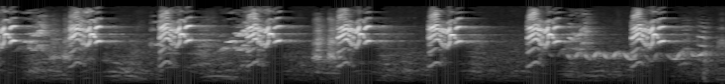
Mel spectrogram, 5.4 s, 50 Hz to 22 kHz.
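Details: A zoo-kept red lory in Belgrade, Serbia, 2022, repeats grating, strident screeches roughly every two-thirds of a second, ending in a longer wavering squawk.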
